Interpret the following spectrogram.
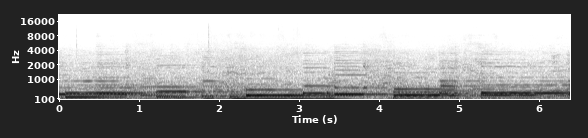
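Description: Live blues band: a Les Paul-style electric guitar and an electric bass playing through stage amplifiers, with loud sustained notes and chords that change about once a second.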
